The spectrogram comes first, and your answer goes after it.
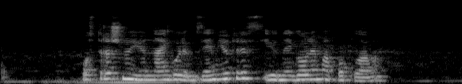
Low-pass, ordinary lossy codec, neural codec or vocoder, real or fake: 9.9 kHz; AAC, 48 kbps; none; real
